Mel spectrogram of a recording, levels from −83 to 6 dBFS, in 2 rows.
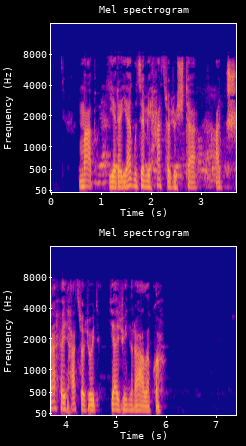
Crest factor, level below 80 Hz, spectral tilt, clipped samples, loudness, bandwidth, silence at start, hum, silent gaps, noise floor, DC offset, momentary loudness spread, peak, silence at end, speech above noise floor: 18 dB; -46 dBFS; -5 dB/octave; under 0.1%; -16 LUFS; 8.2 kHz; 0.55 s; none; none; -78 dBFS; under 0.1%; 7 LU; 0 dBFS; 1.45 s; 62 dB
